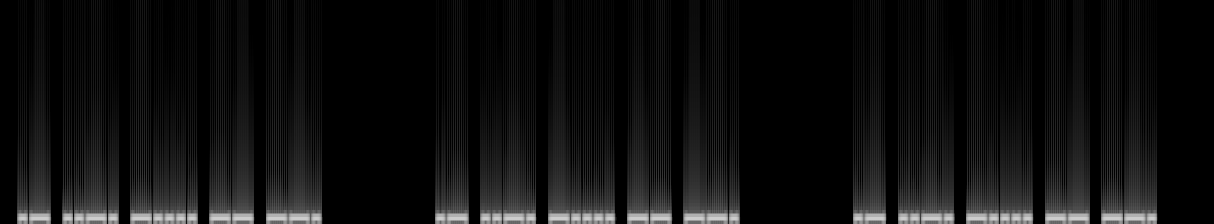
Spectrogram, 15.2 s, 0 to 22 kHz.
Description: Morse code, heard as a keyed tone, about 17 wpm, 700 Hz. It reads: AF6MG AF6MG AF6MG
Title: USA Call Signs - 5 Characters - Repeated 3x - 17wpm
